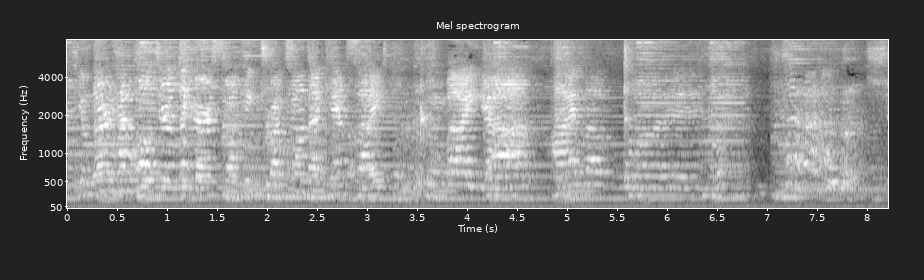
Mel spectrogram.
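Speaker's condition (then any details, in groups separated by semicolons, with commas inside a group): No condition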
